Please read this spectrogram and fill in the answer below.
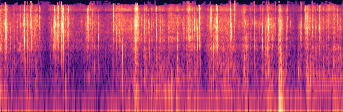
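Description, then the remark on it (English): Crunchy, crackly chewing of M&M candies right into the microphone, with irregular bursts of crisp, bright snaps and crinkles over about three seconds and no talking. “I'm, like, chewing right into the microphone.”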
